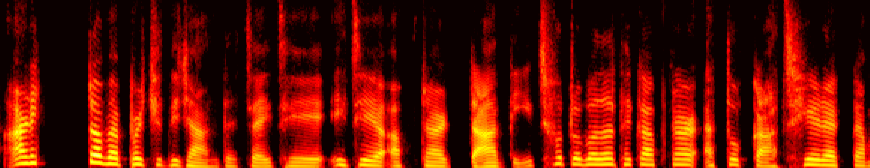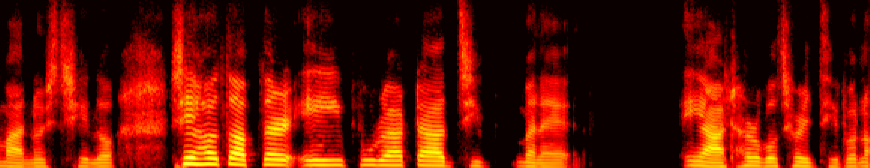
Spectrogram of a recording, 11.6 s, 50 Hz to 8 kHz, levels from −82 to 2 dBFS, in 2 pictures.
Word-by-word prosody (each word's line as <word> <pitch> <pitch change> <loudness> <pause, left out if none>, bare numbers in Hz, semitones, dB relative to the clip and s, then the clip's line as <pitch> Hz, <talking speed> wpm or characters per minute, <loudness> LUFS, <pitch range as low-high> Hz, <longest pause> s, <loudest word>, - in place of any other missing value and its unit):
আরেকটা 315 +3 +5
ব্যাপার 265 -1 +3
যদি 225 -1 -5
জানতে 160 0 -4
চাই 165 -2 -1
যে, 180 - -7 0.3
এই - - -2
যে 235 - +1 0.2
আপনার 185 0 -1 0.2
দাদী 170 -2 +3 0.2
ছোটবেলা 260 -2 0
থেকে 250 0 -4
আপনার 245 +1 0 0.2
এত - - -14 0.2
কাছের 180 +8 0
একটা 200 - -5
মানুষ 160 0 -4
ছিল। 170 -2 -9 0.5
সে 285 - +6
হয়তো 270 0 +3
আপনার 240 0 +3 0.2
এই 225 - +2 0.2
পুরাটা 220 -2 +1 0.2
জীব 190 -3 -8 0.3
মানে 160 -3 -3 0.9
এই 205 - -2
১৮ 190 +5 -3
বছরের 180 0 -4
জীবনে 170 +3 -7
205 Hz, 150 wpm, -23 LUFS, 175-250 Hz, 0.9 s, সে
